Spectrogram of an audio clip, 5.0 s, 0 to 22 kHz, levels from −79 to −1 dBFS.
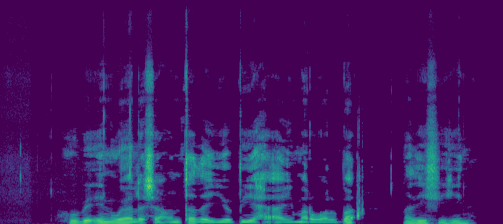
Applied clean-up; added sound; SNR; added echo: classical method spectral subtraction.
